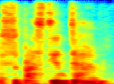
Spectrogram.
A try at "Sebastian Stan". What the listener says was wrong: Stan. You said Dan.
